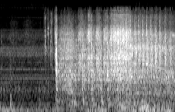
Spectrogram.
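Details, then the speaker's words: Kia minivan sitting several years, mouse-infested, first start on battery charger: brief crank, then lumpy uneven idle with stumbling beats, sounds rough — rough running on first start. "yeah it's just hits like usual but she runs I guess sounds like crap"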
